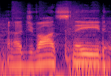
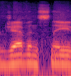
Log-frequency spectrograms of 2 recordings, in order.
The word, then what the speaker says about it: Jevon Snead: pretty good that year Javon Sneed was the quarterback or Jevon Snead I thinks what Holley pronounced it I think they won't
